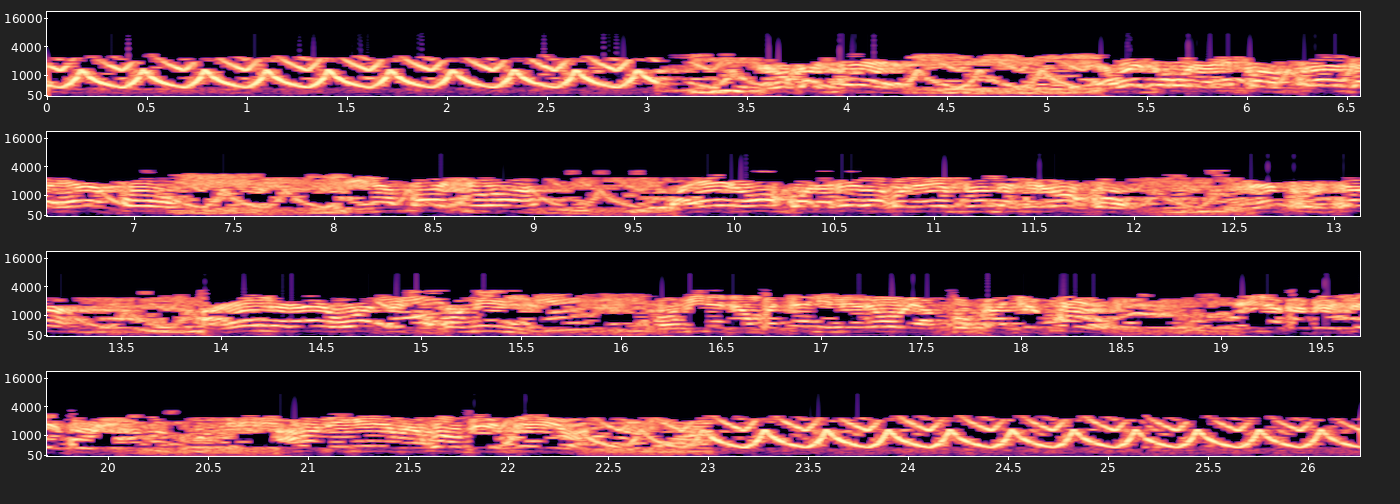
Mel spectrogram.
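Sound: sirens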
